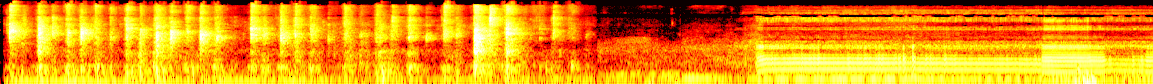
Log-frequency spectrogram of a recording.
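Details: A mare gives rapid, rough snorting puffs, then a long, steady, droning groan.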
